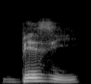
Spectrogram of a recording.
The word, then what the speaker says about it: busy: in spelling and pronunciation here busy spilled with the B uy has the same sound as a double z bzy it sounds has the same sound as dizy busy dizzy so that's one example about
